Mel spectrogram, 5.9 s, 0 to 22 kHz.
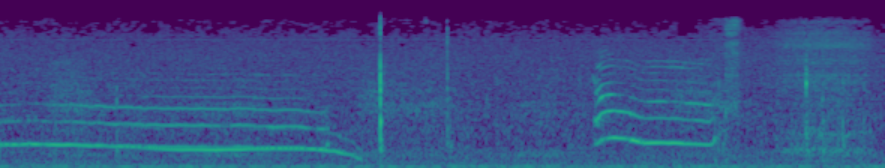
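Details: Small two-year-old domestic cat weighing 3.5 kg, meeting a much bigger cat: a long, level meow that sags and drops at the end, a sharp tap, then a second shorter meow rising into a flat tone.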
